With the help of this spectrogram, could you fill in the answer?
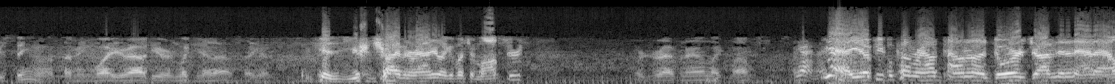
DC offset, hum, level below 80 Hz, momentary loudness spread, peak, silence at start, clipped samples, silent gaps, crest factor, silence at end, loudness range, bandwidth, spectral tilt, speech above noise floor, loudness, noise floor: under 0.1%; none; -44 dBFS; 20 LU; 0 dBFS; 0 s; under 0.1%; none; 12 dB; 0 s; 10 LU; 16 kHz; -2.5 dB/octave; 24 dB; -9 LUFS; -36 dBFS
